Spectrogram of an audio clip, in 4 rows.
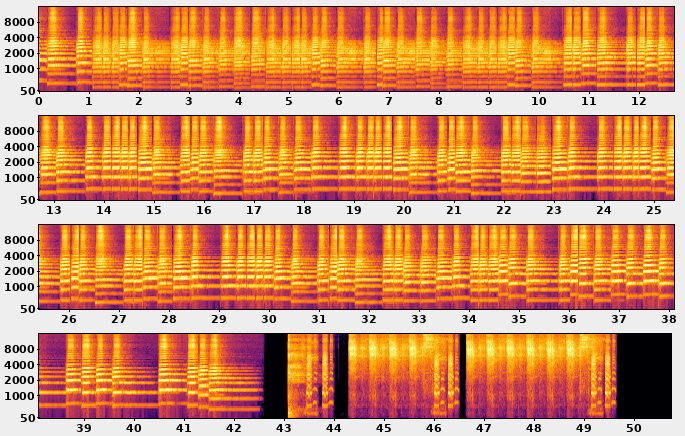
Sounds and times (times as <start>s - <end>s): Trumpet: 0.0s - 44.0s, 45.8s - 46.5s, 48.9s - 49.7s.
